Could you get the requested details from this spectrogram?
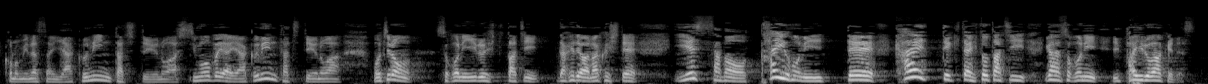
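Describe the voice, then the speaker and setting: Husky-voiced male pastor preaching expressively. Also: on the high side. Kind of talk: sermon.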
